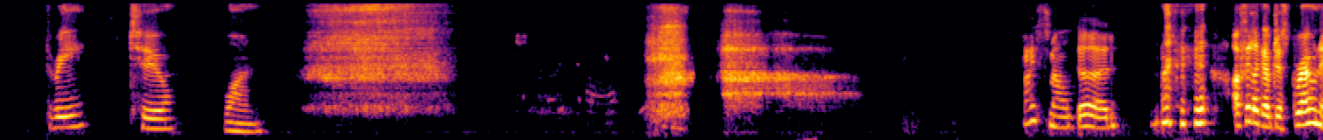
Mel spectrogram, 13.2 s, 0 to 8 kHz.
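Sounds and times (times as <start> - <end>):
speech: 0.5 - 3.3, 10.3 - 13.2
deep breath in: 3.0 - 4.6, 6.4 - 8.7.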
